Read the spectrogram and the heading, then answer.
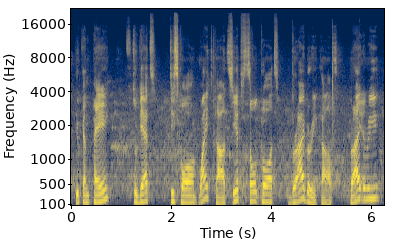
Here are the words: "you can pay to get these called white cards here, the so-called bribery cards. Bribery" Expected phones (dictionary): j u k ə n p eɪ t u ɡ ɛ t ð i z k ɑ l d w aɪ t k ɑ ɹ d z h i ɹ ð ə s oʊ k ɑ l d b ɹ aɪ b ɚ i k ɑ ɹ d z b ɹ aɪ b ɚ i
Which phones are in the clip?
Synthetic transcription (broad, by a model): j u k ə n p eɪ t u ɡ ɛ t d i s k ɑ w aɪ t k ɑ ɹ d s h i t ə s oʊ k ɑ l d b ɹ aɪ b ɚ i k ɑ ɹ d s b ɹ aɪ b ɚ i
